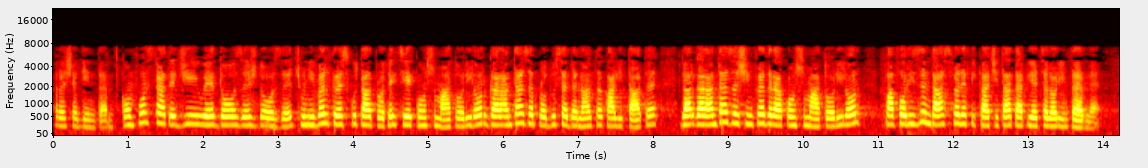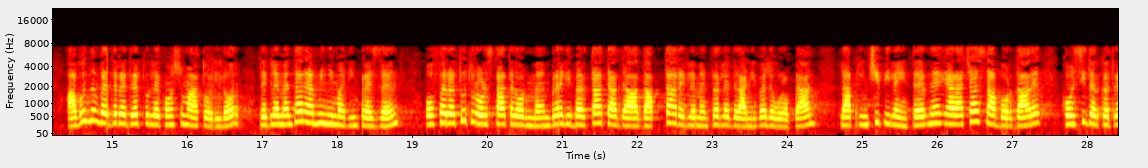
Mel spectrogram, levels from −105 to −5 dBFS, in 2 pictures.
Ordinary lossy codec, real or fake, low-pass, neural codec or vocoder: none; fake; 7.2 kHz; vocoder, 22.05 kHz, 80 mel bands, Vocos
